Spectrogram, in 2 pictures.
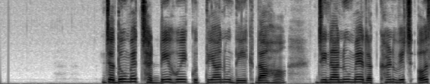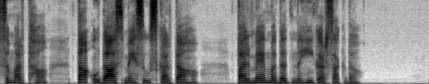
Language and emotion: Punjabi, sad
